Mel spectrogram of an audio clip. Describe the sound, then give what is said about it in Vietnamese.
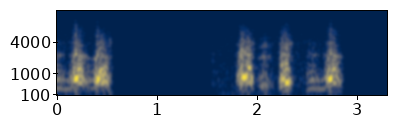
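A trained dog barks: two sharp barks, a pause, then three more barks in a quick group with softer yips between them, with no other sounds. “Sau khi sủa hai tiếng to và rõ, nó lại sủa ba tiếng nữa nhỏ hơn”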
